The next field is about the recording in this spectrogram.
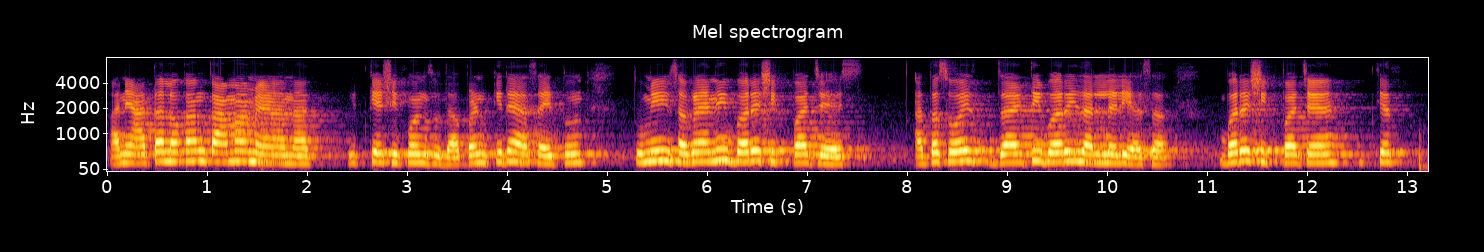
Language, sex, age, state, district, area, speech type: Goan Konkani, female, 30-45, Goa, Pernem, rural, spontaneous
